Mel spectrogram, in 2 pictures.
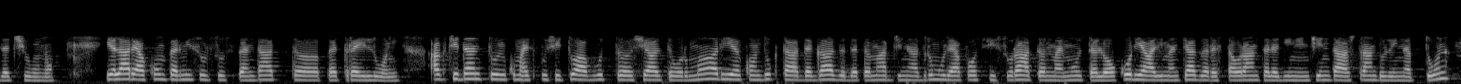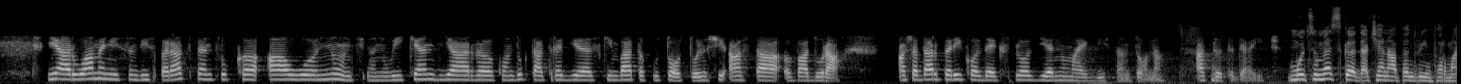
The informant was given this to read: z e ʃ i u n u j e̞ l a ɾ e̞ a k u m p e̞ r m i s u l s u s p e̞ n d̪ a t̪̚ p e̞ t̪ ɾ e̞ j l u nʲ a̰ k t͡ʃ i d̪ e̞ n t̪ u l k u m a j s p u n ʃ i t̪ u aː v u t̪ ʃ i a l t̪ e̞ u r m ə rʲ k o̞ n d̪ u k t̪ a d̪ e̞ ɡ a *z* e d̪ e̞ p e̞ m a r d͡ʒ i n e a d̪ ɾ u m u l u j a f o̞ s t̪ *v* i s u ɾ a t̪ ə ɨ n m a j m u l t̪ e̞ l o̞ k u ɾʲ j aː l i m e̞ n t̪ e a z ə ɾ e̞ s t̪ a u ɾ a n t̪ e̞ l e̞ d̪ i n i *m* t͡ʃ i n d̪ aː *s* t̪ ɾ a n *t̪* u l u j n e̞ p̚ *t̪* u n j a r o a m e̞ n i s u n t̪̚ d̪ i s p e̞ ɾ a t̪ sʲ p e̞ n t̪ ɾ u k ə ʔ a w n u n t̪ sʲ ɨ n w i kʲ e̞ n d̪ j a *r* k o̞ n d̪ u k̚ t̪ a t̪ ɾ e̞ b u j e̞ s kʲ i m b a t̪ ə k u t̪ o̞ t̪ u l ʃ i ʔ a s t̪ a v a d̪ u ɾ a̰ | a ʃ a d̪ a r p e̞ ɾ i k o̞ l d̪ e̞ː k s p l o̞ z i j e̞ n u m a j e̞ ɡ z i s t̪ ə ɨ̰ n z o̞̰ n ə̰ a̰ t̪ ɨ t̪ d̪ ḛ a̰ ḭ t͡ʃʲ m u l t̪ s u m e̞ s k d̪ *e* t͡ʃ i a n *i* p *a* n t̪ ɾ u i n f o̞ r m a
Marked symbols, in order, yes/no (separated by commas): yes, no, no, no, no, yes, yes, no, no, no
